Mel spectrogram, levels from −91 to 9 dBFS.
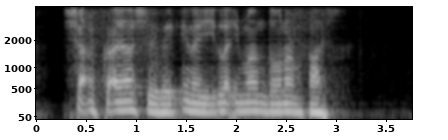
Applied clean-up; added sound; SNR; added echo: neural mask model DeepFilterNet 3.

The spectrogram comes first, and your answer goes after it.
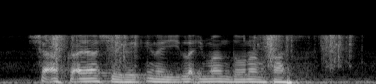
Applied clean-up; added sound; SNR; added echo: none; Cutlery, silverware; 11 dB; reverberation time 0.4 s.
